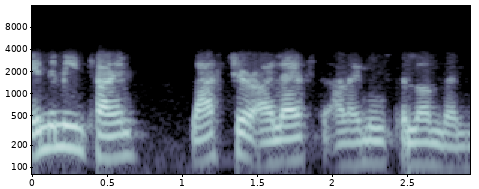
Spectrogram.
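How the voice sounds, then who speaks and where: With a strong Cork accent, a man talks at a fairly quick pace and a medium pitch. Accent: strong Irish (Cork). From Ireland, Cork city south side. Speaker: football fan YouTuber. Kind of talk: podcast interview. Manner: animated.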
